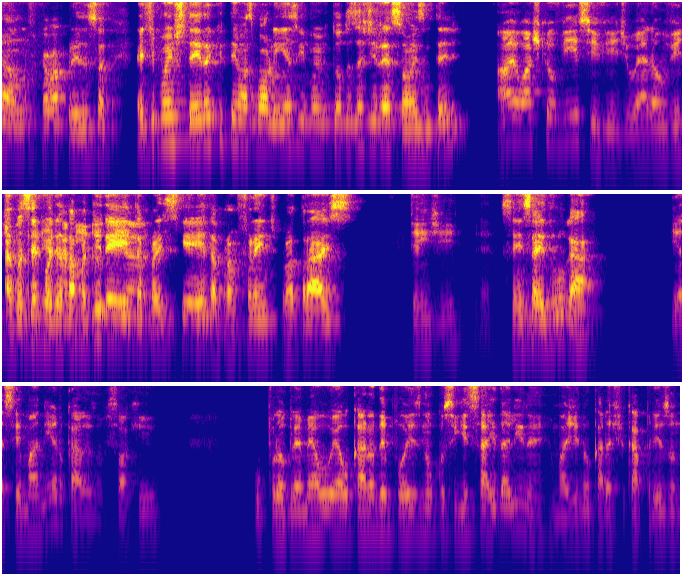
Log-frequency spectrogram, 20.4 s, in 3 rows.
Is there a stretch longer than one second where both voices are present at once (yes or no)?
yes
